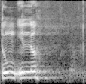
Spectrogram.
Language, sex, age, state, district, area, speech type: Manipuri, male, 30-45, Manipur, Thoubal, rural, read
